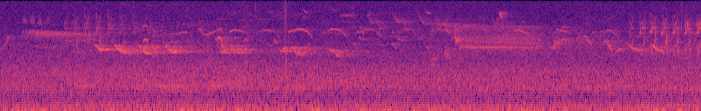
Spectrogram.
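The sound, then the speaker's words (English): A thin, high-pitched songbird song of quick chirps and short trills repeats throughout, fairly faint against a steady hiss of outdoor background noise; the bird is yellow with black streaks, orange on the face and black on the head. “This is a very subtle song, but it's a very colorful bird.”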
